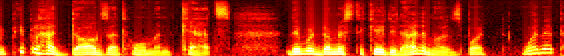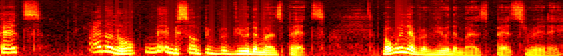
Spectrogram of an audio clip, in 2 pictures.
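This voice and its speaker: Somewhat breathy and dark, mellow in tone, the voice carries a Jamaican accent with very wide pitch swings at a moderate pace, in a dry, close sound with no echo. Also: man, fairly high pitch for a man. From rural Jamaica. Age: 50s. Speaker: YouTuber reminiscing on childhood. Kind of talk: casual storytelling monologue. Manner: halting, many fillers and repetitions.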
